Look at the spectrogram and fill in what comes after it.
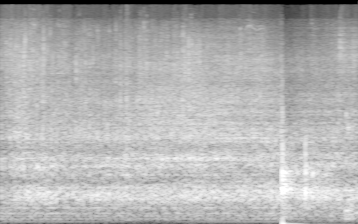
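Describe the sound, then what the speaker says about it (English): Red wine hits a hot pan of lamb and sizzles, a loud, steady frying hiss that holds for a few seconds, with a couple of sharp clacks from a utensil near the end. "So I'm going to go in with the red wine."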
